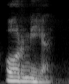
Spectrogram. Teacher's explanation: la sílaba tónica es exactamente en la sílaba mi vale justamente ahí uno puede notar que la fuerza del sonido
